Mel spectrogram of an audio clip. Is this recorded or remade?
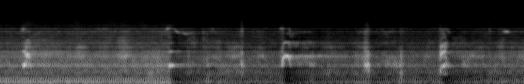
remade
